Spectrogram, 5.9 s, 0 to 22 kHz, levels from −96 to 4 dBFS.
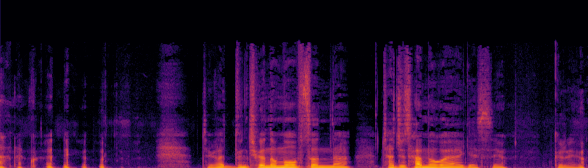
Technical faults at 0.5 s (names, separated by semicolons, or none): none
